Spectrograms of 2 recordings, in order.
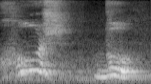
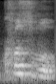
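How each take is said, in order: First: खुशबू drawn out very slowly with a throaty x and sh; correct khushbu. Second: खुशबू said as plain k-s khusbu, the common mistake; wrong khusbu. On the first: Teacher modelling correct खुशबू very slowly for pupils. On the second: Teacher imitating pupils' wrong खुशबू as khusbu. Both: Shown as a demonstration. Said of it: "तो खुशबू नहीं है".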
